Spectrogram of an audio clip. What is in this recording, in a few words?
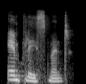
"Emplacement", Indian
